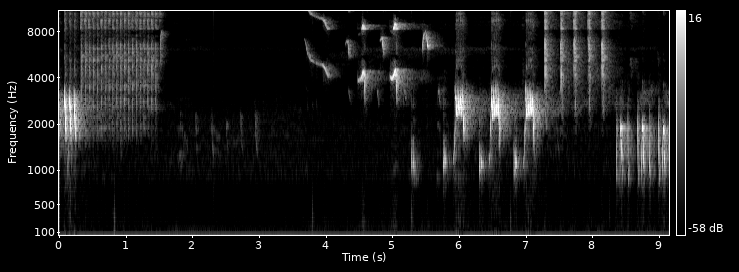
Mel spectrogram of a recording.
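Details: Singing thrush nightingale: a harsh buzzing trill, a pause, then high thin whistles, loud slurred notes repeated rhythmically and a closing rapid rattle.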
